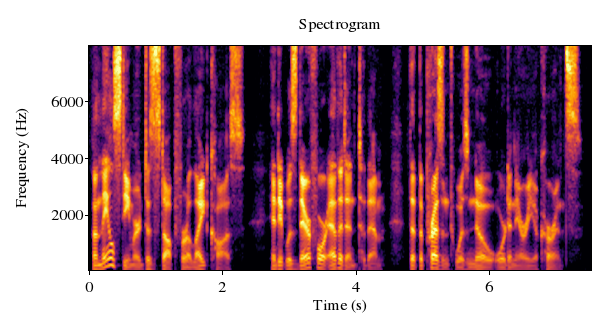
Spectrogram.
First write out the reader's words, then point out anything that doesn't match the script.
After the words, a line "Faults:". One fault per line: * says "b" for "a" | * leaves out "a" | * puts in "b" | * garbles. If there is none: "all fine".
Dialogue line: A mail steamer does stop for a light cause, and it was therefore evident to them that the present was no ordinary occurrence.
A mail steamer does stop for a light cause, and it was therefore evident to them that the present was no ordinary occurrence.
Faults:
all fine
